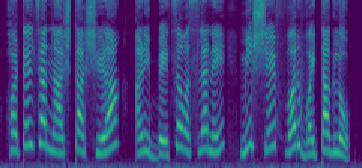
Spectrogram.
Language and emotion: Marathi, angry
